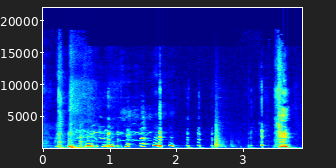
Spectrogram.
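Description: A strange, drawn-out burp from the throat, breaking into a string of short, wobbly voiced bursts with shifting pitch, followed by a few quick gulping sounds and one louder final croak.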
